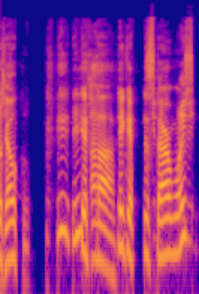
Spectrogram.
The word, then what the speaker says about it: Njoku: Evan Ingram, David Njoku, and Chikozam. David who? David Njoku. Okay, because you said Ndoku. No, That's what I wanted to hear. He's actually how Njoku.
